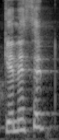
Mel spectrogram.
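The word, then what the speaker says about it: Knesset: तो ध्यान रखिएगा इसका नाम केनेसेट करके इसको प्रोनाउंस किया जाता है और इसको ये सिंगल हाउस है जहां पर 120 मेंबर्स होने चाहिए।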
